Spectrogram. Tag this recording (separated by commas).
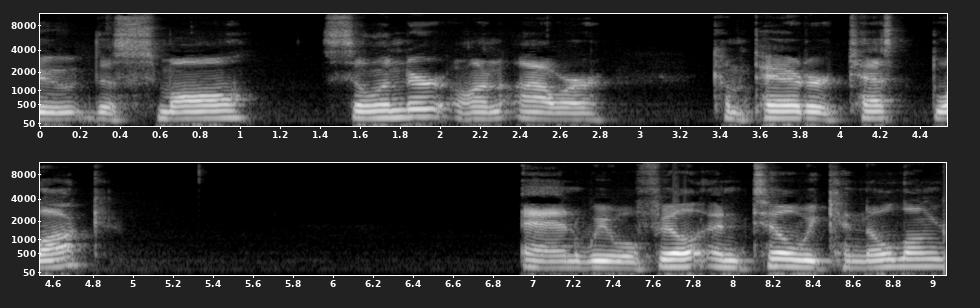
Speech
